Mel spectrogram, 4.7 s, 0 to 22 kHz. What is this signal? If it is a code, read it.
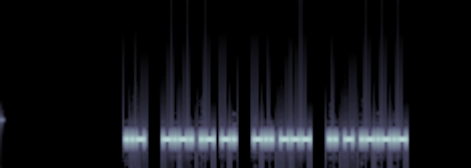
Morse code, heard as a keyed tone, about 46 wpm, 700 Hz. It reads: U CAN DO IT.
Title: Sentences from Top 100 Words and Abbreviations 45wpm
